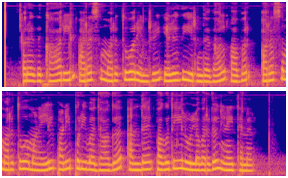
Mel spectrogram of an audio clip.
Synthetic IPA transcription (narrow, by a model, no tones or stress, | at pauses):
ɐɾɐðɯkaːɾjɪlɐɾɐsɯmɐɾɯt̪ːɯʋɐɾɛndrɯʔɛɻɯðijɪɾɯnd̪ɐðaːlɐʋɐɾɐɾɐsɯmɐɾɯt̪ːɯʋɐmɐɳɐjɪlpɐɳɪpːɯɾɪʋɐðaːɣɐʔɐnd̪ɐpɐɣɯðɪjɪlʊɭːɐʋɐɾɣɐɭnɪnɐɪt̪ːɐnɐɾ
